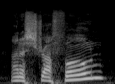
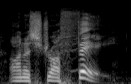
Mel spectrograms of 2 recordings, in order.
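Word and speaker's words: ἀναστροφή: So what we are trying to understand is a couple of words in Greek: anastraphon, pate. Actually, I pronounced that wrong. Anastrophe. The end is phe, pate.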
